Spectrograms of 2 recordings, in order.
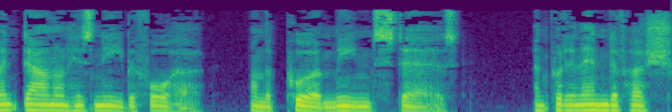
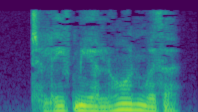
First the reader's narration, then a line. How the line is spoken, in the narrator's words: he said it in a low voice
